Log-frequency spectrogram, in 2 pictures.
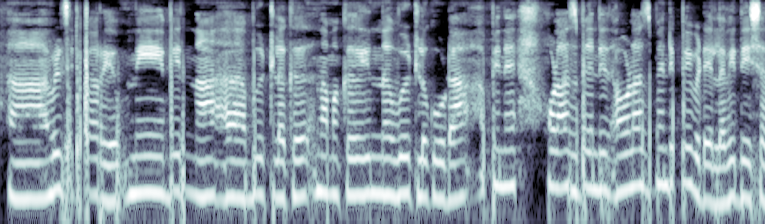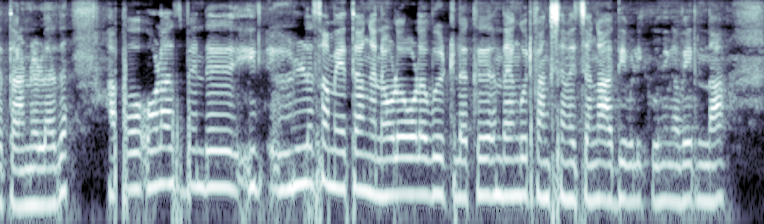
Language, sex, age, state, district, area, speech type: Malayalam, female, 18-30, Kerala, Kasaragod, rural, spontaneous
